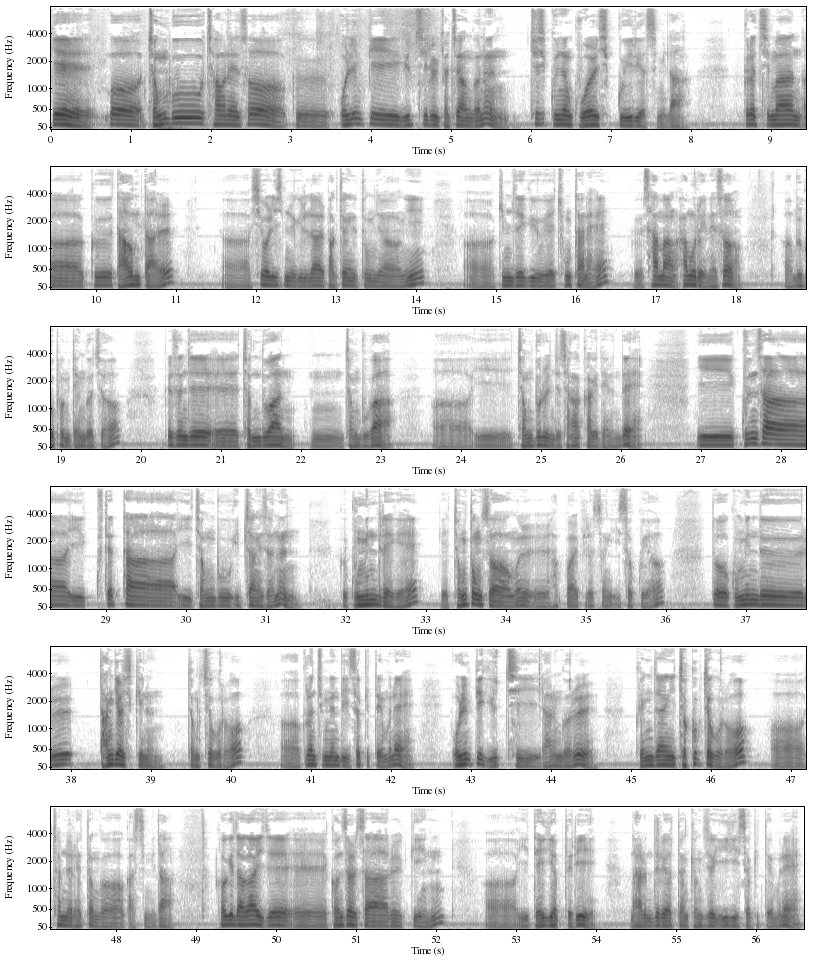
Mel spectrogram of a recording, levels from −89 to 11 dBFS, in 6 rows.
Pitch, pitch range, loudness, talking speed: 105 Hz, 90-120 Hz, -25 LUFS, 240 characters per minute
